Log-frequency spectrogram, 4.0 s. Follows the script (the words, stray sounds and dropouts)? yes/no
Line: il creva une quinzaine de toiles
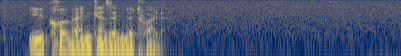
yes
